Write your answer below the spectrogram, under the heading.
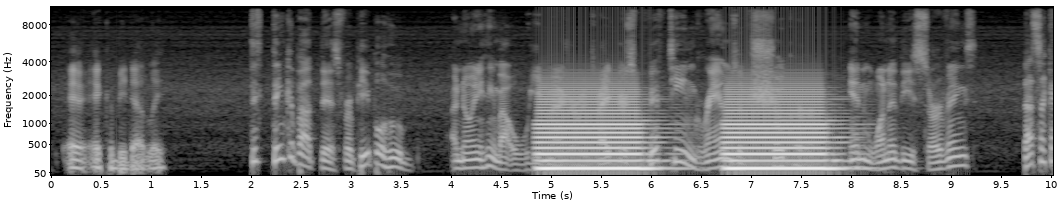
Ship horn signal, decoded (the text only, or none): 2 short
